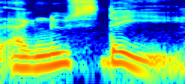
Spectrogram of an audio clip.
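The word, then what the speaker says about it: Agnus Dei: you with some like Agnes Day it's pronounced Agnus day I spoke a lot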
